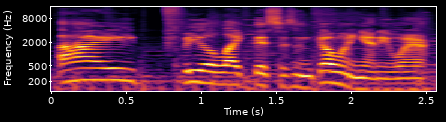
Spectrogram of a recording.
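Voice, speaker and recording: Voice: medium pitch, lively intonation, music in the background, close to an everyday voice. A wisecracking fox lawyer, voiced by an actor. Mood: wry. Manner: quick, wry, exclaiming objections. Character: wisecracking male fox defense attorney.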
